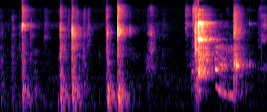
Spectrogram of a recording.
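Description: A steel tumbler knocking and clattering against a kitchen counter in a string of sharp knocks about half a second apart, the loudest about four seconds in, as a frozen homemade ice pop is worked loose from it.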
